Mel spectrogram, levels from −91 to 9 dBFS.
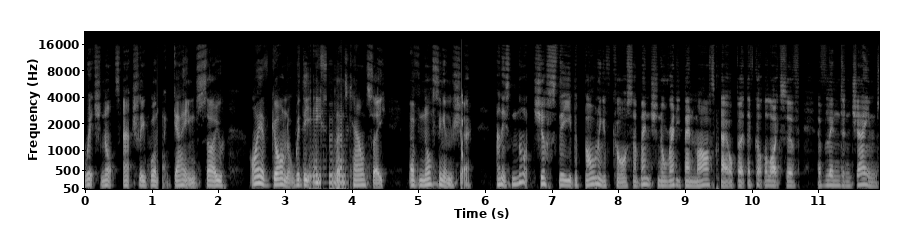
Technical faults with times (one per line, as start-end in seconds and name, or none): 0.00-11.92 channels drifting apart
1.06-1.18 damaged data in a compressed stream
3.37-3.97 robotic sound from repeated short buffers
5.65-5.70 damaged data in a compressed stream
9.42-9.56 damaged data in a compressed stream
